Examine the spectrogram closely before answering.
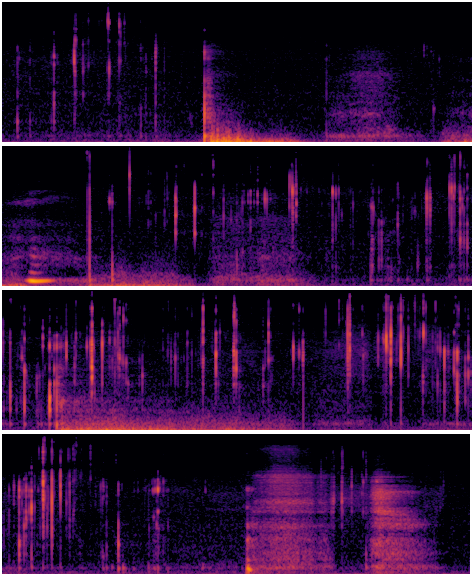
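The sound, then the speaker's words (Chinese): A child chews cantaloupe, giving moist, soft chewing and smacking in a few separate bursts with small clicks between them. There is no talking. “看宝贝儿子吃得这么香，妈妈也想尝一尝嘛”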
